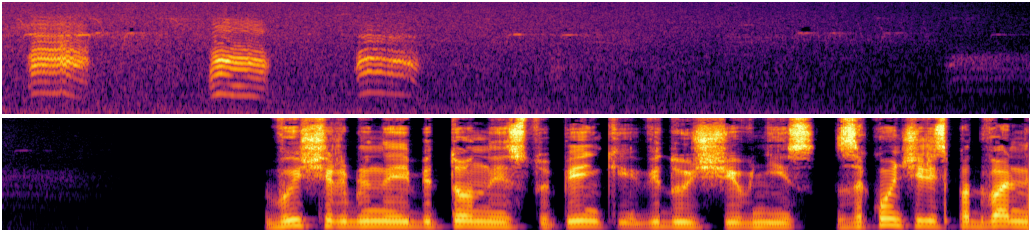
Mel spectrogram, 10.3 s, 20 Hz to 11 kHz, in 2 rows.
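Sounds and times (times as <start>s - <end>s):
flock of crows cawing while circling overhead: 0.1s - 2.2s, 4.7s - 5.7s
speech: 6.5s - 10.2s.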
